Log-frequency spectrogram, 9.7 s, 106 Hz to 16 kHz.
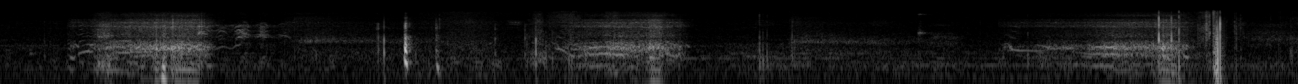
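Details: Three loud snoring breaths in about ten seconds with a whistling, rattly quality and brief snorts between, in a sleeping 3-year-old child; snoring.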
